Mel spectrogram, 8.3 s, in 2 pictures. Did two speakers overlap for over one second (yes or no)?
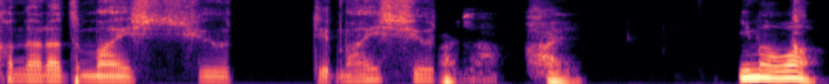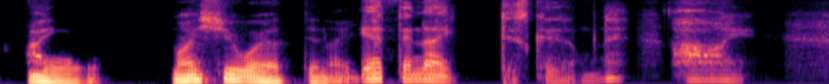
no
